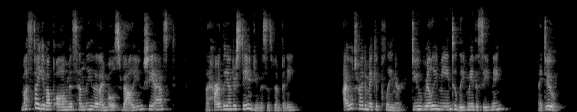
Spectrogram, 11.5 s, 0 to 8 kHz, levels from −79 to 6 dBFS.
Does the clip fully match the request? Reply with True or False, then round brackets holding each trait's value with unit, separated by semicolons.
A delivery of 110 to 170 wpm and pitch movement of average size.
False (190 wpm; 3.7 semitones)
